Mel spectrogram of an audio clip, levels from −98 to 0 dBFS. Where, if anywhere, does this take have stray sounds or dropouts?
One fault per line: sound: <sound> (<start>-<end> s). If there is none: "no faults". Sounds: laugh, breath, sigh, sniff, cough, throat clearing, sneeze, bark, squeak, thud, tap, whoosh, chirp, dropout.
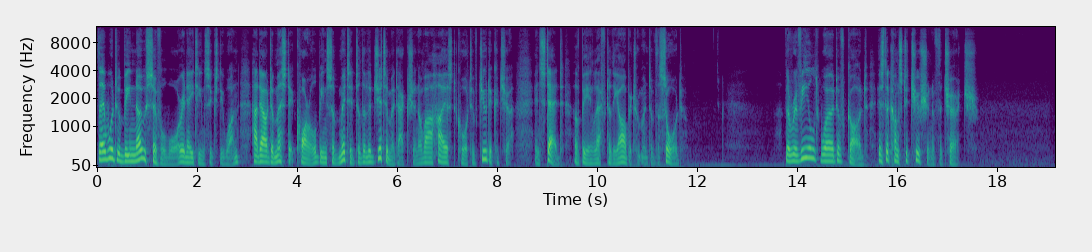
no faults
